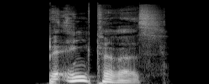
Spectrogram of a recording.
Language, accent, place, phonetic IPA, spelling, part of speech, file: German, Germany, Berlin, [bəˈʔɛŋtəʁəs], beengteres, adjective, De-beengteres.ogg
- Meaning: strong/mixed nominative/accusative neuter singular comparative degree of beengt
